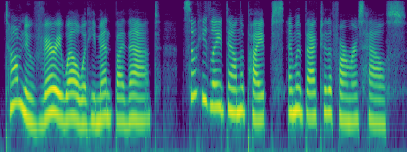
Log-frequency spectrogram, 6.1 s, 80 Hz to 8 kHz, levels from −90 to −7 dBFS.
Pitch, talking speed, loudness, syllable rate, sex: 245 Hz, 215 wpm, -17 LUFS, 4.7 syllables/s, female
